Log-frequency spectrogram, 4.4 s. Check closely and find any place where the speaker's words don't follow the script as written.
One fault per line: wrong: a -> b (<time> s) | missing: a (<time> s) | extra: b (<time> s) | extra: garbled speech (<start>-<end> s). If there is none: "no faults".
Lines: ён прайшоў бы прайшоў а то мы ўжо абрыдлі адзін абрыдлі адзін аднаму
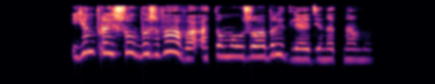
wrong: прайшоў -> жвава (1.6 s)
missing: абрыдлі адзін (3.2 s)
